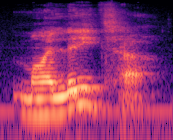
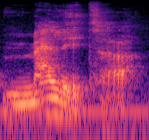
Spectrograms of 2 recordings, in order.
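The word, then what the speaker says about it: Mylitta: still spoken in Aramaic in the service now my liter or Malita as it should be pronounced was not the name but an Italian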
